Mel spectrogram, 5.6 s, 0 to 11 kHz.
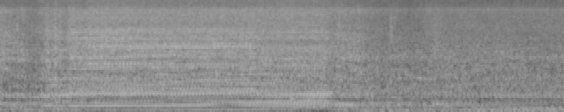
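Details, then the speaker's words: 1993 Ford F-150 with a 5.0 and T5 gearbox, test drive after the gearbox was repaired to fix a 2nd-gear grind: clear singing whine climbing with road speed over the engine note. Second gear whines badly, so the transmission must come out again. "Well, you heard that, too. Second gear winds pretty badly. Badly enough to be really concerned about it."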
